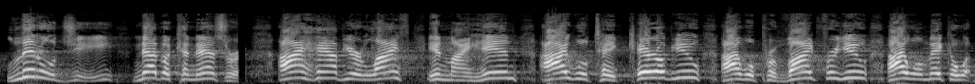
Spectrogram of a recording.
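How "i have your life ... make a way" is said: loud, swaggering promises of a self-made god; proud king's hollow promises, voice raised; boastful king. Acted. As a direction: sell it like a tyrant who thinks he's god. Voicing Nebuchadnezzar's false promises.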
